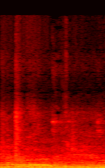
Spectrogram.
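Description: Pigeon cooing, Abdullah Khan's show pigeons, a soft low continuous coo held steady through about a second alongside faint ambient noise.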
